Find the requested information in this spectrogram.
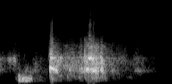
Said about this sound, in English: I do love the sound of dogs sounding like they're happy.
